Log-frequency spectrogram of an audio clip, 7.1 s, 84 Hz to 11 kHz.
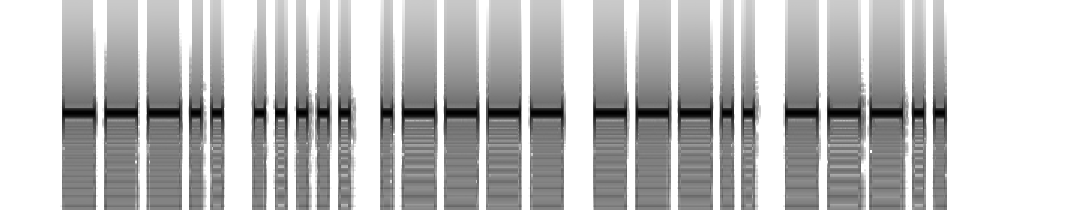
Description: Morse code, heard as a keyed tone, about 17 wpm, 800 Hz. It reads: 85188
